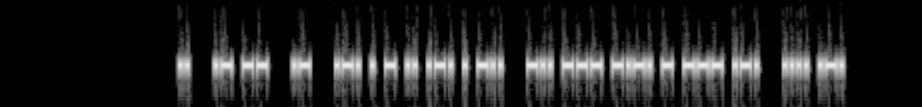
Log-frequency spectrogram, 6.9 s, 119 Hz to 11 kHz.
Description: Morse code, heard as a keyed tone, about 49 wpm, 700 Hz. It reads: I AM A RETIRED DOCTOR HR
